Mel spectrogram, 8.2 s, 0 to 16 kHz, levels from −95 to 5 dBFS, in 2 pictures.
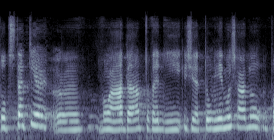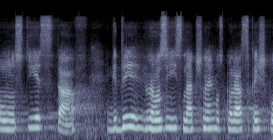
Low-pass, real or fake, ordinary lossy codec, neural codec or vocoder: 10.8 kHz; fake; Opus, 32 kbps; codec, 24 kHz, 0.9 kbps, WavTokenizer, medium music audio release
